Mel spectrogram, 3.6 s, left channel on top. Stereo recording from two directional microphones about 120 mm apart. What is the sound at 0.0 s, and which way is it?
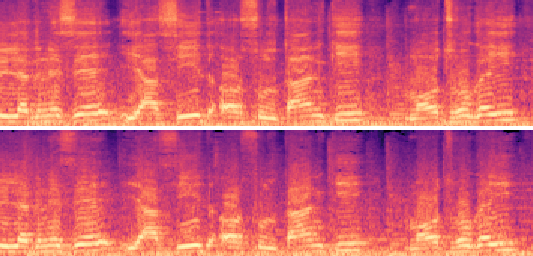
Music, 40° left (ahead or behind).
